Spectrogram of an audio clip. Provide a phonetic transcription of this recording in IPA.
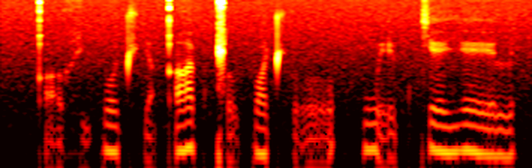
qʼ o̰ h ḭ p o t͡ʃʼ ḭ qʼ æ p ǁ o̰ p ɒ t͡ʃʼ o̰ | w ḛ p c e j e l

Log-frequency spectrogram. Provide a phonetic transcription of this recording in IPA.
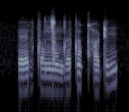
ɛ ɾ ə̤ t ɔ ŋ͡ǀ õ d̪ ɐ t ɐ̃ qʰ ɐ ʈ i

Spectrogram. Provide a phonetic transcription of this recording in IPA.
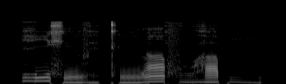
ɦ i˥ xʲ ẽ˩ v e̤˩ kʰ ẽ˩ l ã˥ f o̤˥ ɦ a˥ p i̤˥˩

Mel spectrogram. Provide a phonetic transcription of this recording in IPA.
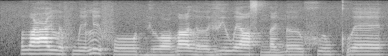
ðˤ ɪ˦ ʕ ɪ˦ l ə˧ f w ɪ˧ l ɪ˦˨ f oː˨ bʲ oː˨ ðˤ i˧ l əː˨ vʲ ə˦ w ɛː˧ sˤ n ɪ˨ n əː˧ xʷ ə˧ w kʷʼ ɛː˧

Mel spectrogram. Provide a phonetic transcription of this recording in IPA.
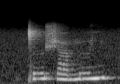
ǀ ʏ ʃ a m ʏ lʲ

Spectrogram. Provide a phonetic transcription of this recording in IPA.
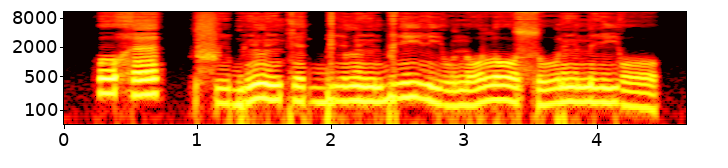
o˦ h ɛ˦ | f i˨ b ĩ˨˦ l ĩ˧ k e˧ ɡ͡b i˧ l ĩ˧ b i˦ j i˦˨ j u˨ n o˨˦ l o˦˨ s u˨˦ ɾ ĩ˦ n i˦ j o˦˨

